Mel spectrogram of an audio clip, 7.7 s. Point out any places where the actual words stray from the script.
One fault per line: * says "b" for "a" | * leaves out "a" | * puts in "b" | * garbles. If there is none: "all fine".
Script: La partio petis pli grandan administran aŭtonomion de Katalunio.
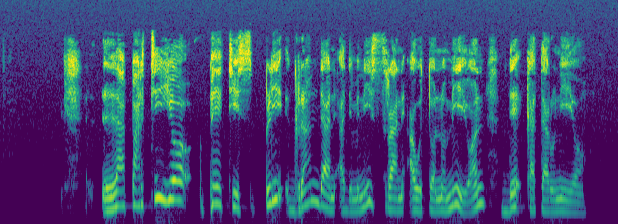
all fine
